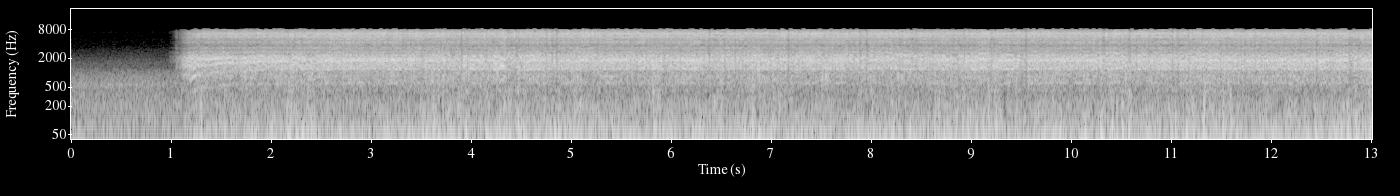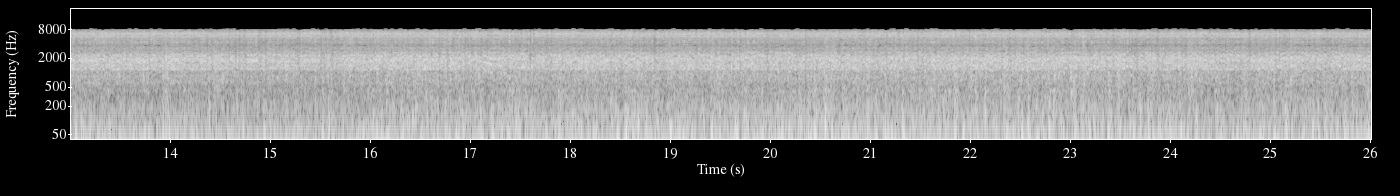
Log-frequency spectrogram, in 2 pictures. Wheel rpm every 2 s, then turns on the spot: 20, 160, 160, 160, 160, 160, 160, 160, 160, 160, 170, 170, 170.
none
